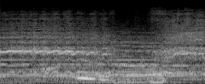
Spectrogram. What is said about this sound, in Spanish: Y yo voy a llegar hasta allá en mi caballo.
